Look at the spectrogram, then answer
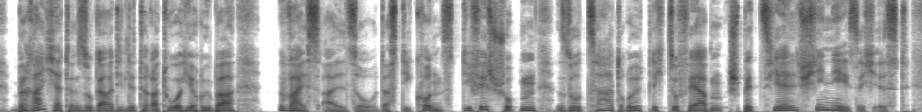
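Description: A man voicing a sharp, lecturing middle-aged detective in an audiobook, explaining things precisely. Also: medium pitch, no room sound, studio quality. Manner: precise, explanatory, lively intonation. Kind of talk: audiobook role reading.

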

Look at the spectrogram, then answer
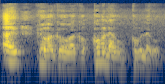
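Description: Campy high-voiced Mexican man streaming. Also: lively intonation, rapid-fire. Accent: Mexican Spanish. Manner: flamboyant and campy, calls viewers "sisters", laughs often. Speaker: livestream host reading viewer comments. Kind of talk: casual livestream chat.

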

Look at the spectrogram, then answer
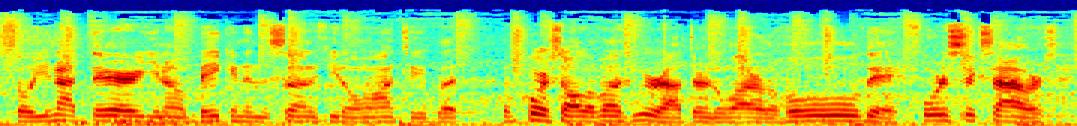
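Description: Relaxed man filming a sunny outdoor tour. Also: a little high, fairly quick, few pauses, music in the background. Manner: relaxed, rambling, many fillers and restarts. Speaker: travel vlogger. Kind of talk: casual walking tour narration. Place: outdoors by the sea, streets and hotel balcony. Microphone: handheld camera at arm's length.

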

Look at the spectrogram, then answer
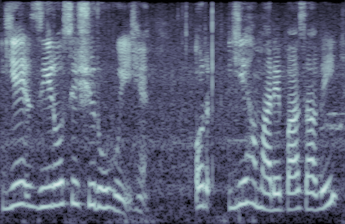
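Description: Woman physics teacher, patient repeating lecture, fairly high voice, mellow tone, faint room hum. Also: measured pace. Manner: repetitive, patient, checks understanding often. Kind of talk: classroom lecture explaining to students.

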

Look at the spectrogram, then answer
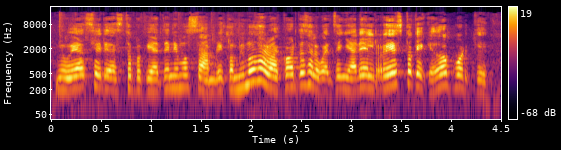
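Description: A middle-aged woman with a Mexican Spanish accent who is tipsy and high, rambling and cracking crude jokes on a cooking livestream from her home kitchen. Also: fast, slight background noise. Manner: crude, joking, rambling storyteller. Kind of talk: casual livestream chat while cooking.

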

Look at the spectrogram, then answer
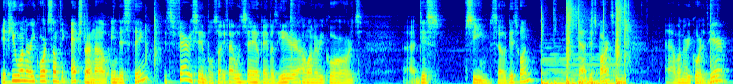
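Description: A man explains music software step by step, his voice slightly gravelly at mid pitch. He talks in a relaxed, casual teaching tone, with faint music playing behind him. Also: moderate pace. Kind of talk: screen-recorded software tutorial.

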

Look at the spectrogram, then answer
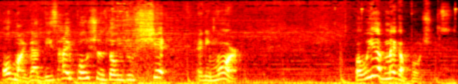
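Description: A game streamer giving excitable live commentary, switching between Spanish and English. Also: medium pitch, moderate pace, music in the background. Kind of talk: live bilingual gameplay commentary.

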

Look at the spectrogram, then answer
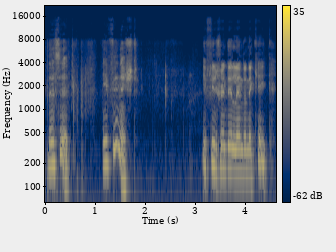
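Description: A father at home at bedtime, gently prompting and correcting his child's reading in a playful, teasing way. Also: a little high, very animated, unhurried. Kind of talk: casual bedtime chat.

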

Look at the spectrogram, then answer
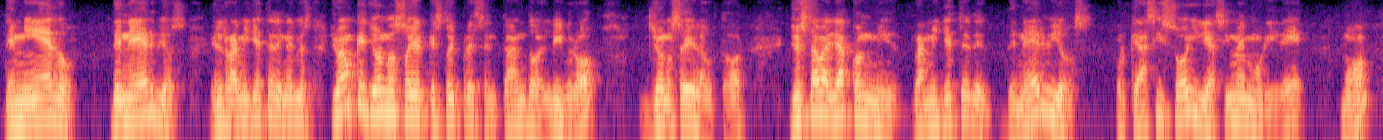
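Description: Husky yet fairly high-pitched, the man sounds animated and speaks at normal speed. He's a clown with a Mexican accent, rambling chattily into a handheld mic at a book presentation table, full of quoted lines and side remarks.

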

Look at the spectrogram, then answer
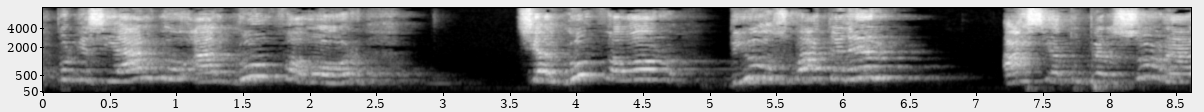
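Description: Fervent male pastor with a very high voice, shouting sermon, echoey room, off mic. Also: distant mic.

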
